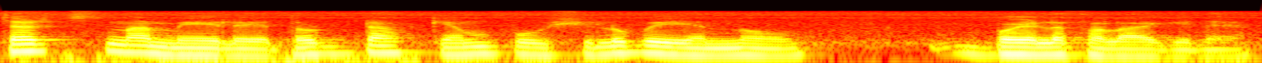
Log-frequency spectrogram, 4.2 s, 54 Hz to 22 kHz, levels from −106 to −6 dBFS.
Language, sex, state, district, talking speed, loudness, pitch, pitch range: Kannada, male, Karnataka, Bangalore, 85 wpm, -17 LUFS, 125 Hz, 110-135 Hz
